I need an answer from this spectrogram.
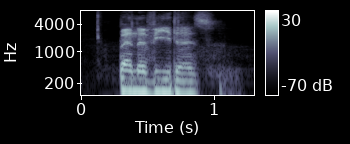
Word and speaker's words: Benavidez: Benavidez.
